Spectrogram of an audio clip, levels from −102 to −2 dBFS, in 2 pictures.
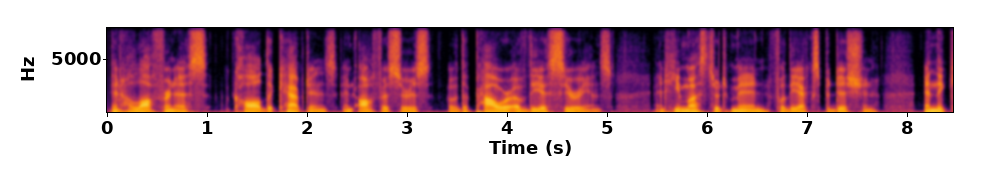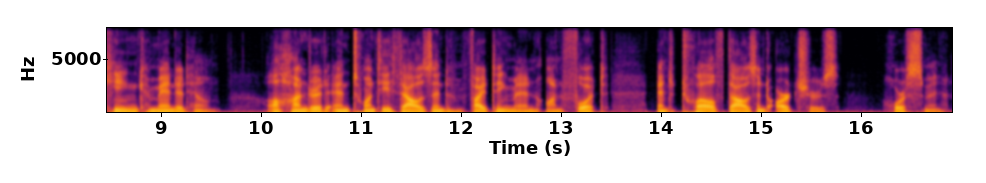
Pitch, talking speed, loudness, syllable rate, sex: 105 Hz, 140 wpm, -22 LUFS, 4.7 syllables/s, male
